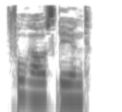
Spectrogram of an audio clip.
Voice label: "vorausgehend", German; adjectives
